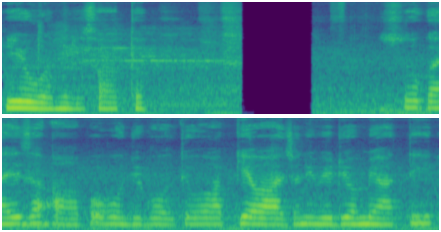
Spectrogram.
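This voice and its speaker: Woman vlogging at home, flat delivery. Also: medium pitch, measured pace. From India. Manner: plain, complaining, straight-talking. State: unwell, in pain. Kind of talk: casual home vlog talk. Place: home room with air conditioner running. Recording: noisy room, air conditioner hum.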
